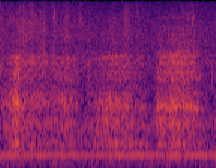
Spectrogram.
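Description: Quiet, with a faint steady hum and soft handling sounds of fingers peeling the charred skin off a roasted poblano chili.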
